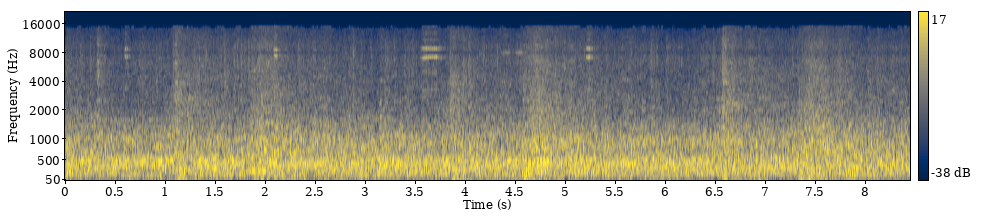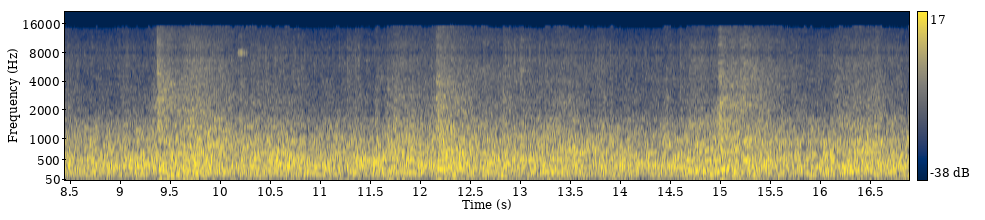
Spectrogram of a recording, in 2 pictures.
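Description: D53K CNC radial-axial ring rolling mill rolling a red-hot metal ring: a loud, steady mechanical rumble with a faint steady hum, broken every second or two by brief noisy surges as the ring turns through the rolls.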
